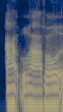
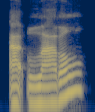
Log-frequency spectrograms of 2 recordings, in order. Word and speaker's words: atlatl: Most people say atlatl, but they say the exact pronunciation may be lost to time. So, the atlatl, that's what we say it here.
